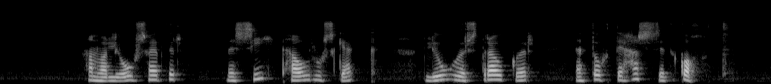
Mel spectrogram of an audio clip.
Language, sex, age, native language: Icelandic, female, 30-39, Icelandic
